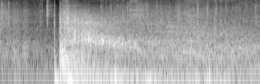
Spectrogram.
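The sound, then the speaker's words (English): A single gunshot fired by a sheriff at a woman standing in the snow: one sharp, loud crack followed by a long, dense, rumbling noisy tail that stays loud to the end. “He shot her. Without even turning to look at her.”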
